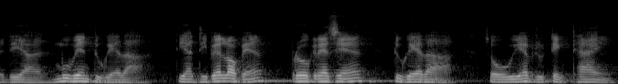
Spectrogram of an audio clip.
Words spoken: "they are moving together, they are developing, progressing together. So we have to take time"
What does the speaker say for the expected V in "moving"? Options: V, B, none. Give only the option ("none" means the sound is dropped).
B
